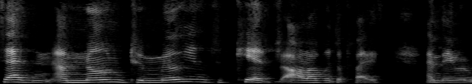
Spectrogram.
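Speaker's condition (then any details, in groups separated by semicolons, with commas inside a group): Cerebral palsy; affects body movements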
